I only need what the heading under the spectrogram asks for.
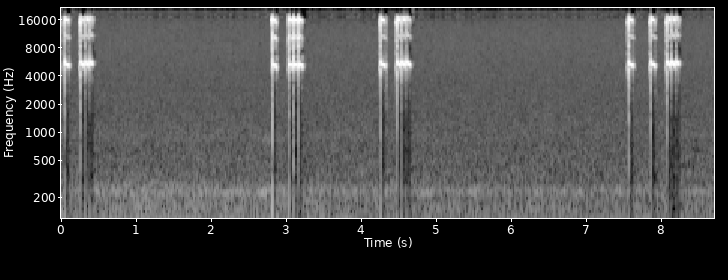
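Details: {'caption': "Pine cricket singing at 24°C, its 'chin-chirorin' phrases coming as short ringing doublets and triplets of high clear tones, repeated in clusters every one to three seconds, with faint low rumble beneath."}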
